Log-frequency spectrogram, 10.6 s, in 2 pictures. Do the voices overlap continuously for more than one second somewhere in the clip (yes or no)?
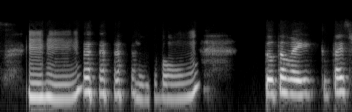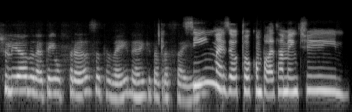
no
